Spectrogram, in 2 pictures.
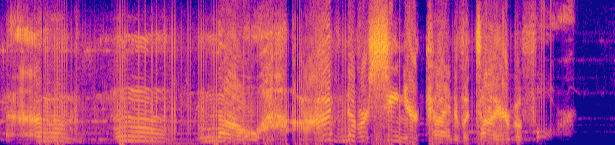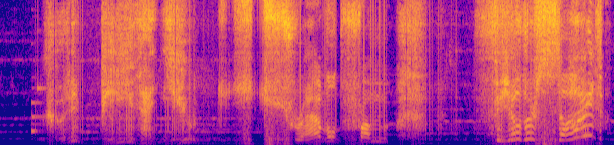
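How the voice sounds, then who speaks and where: A man's voice: very high voice, big pitch swings, very slow, over loud music, full character voice, rough recording. A man voicing a timid, easily frightened townsman in an anime-style video game, stammering and pleading. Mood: startled, wary. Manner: stammering, exclamatory, polite pleading.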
